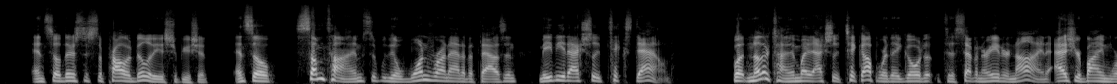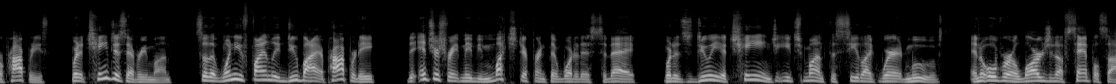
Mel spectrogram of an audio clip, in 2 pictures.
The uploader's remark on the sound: This was a live class recorded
